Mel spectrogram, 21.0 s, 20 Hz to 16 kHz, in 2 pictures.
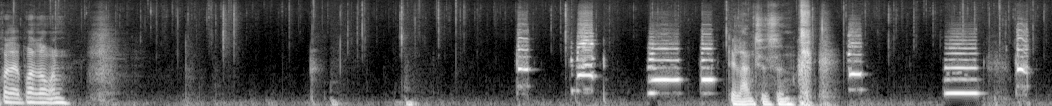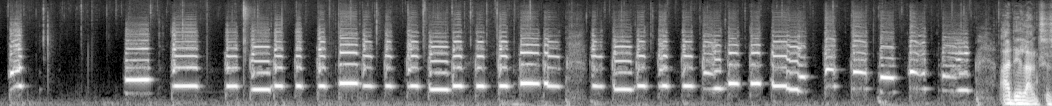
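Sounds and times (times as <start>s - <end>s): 
speech: 0.0s - 1.2s, 7.3s - 8.3s, 20.6s - 21.0s
melody played on a whistle: 5.2s - 7.3s, 8.4s - 8.7s, 9.4s - 10.8s, 11.8s - 20.3s.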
